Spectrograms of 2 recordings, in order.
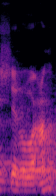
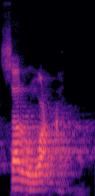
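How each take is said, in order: First: The first vowel sounds like 'i'. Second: The first vowel sounds like 'a'. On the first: "bikasri sin" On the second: "Boleh juga dibaca sarwah"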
